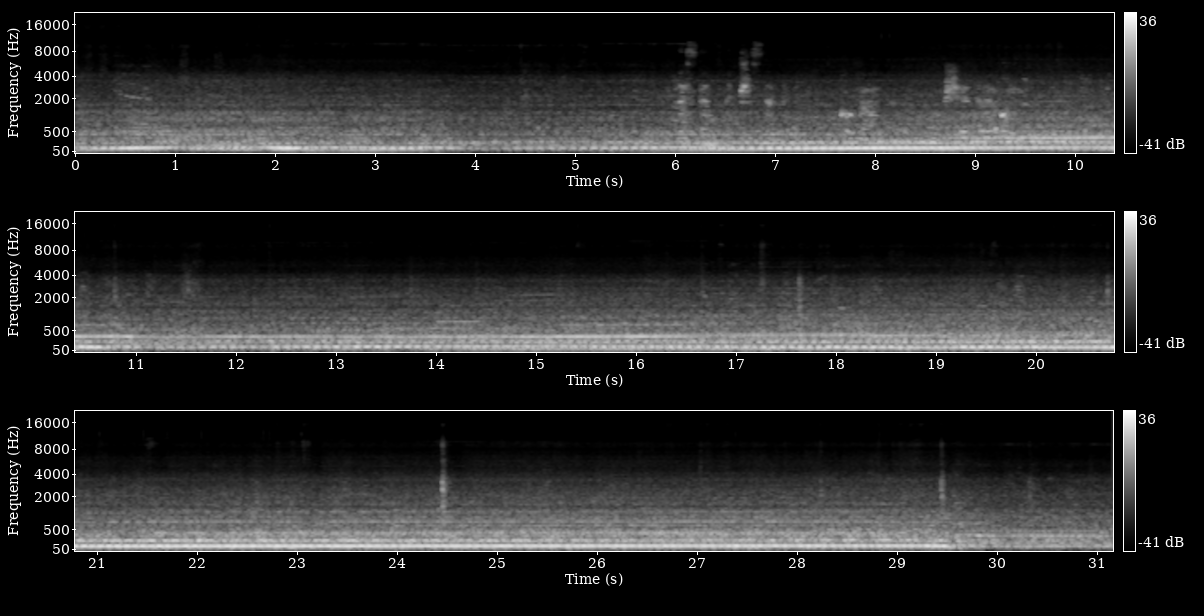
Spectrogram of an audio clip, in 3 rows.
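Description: Cabin drive noise of a Mercedes-Benz Citaro C2 K city bus with a ZF EcoLife automatic gearbox. The engine drone rises as the bus gathers speed, dips briefly about ten seconds in, then holds a loud steady hum with a whining tone above it. It eases off just before the end.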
